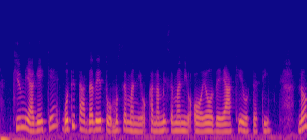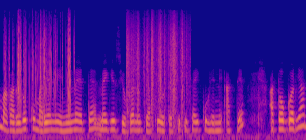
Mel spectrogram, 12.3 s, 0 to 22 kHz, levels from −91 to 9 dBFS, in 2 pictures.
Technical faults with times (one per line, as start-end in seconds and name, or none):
6.19-7.63 cable scratch noise
8.65-9.94 cable scratch noise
